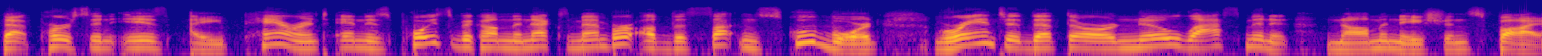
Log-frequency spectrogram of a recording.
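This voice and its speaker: A man with an ordinary speaking voice, fairly high pitch and lively intonation, talking at a fairly quick pace with hardly any pauses in a dry, close sound with no echo and a quiet background. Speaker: news reporter and anchor. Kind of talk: local TV news reporting and anchoring. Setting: on location. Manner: field reporter delivery.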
